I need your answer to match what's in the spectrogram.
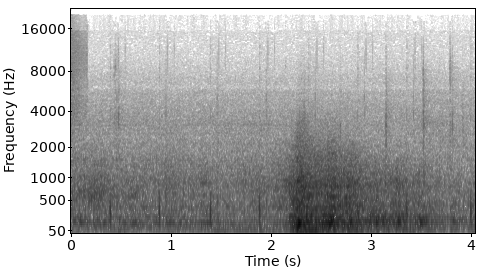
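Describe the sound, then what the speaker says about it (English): Deep rolling thunder swells midway and rumbles on over a steady bed of rain, loud and close, with no voices. "That thunder."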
